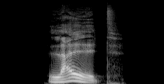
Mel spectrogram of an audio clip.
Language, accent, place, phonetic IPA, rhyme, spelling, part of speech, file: German, Germany, Berlin, [lalt], -alt, lallt, verb, De-lallt.ogg
- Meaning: inflection of lallen: 1. second-person plural present 2. third-person singular present 3. plural imperative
